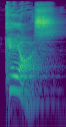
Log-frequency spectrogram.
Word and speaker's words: chaos: Next, chaos. Chaos. So here, just imagine that the letter H is silent. So chaos, like this. K-A for this A, and then this O-S, os. Chaos.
